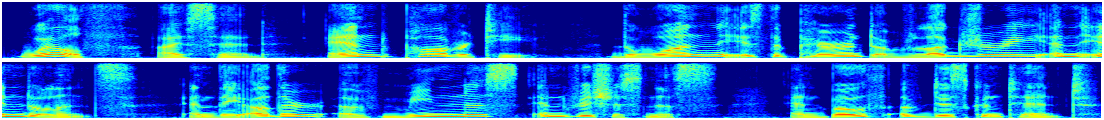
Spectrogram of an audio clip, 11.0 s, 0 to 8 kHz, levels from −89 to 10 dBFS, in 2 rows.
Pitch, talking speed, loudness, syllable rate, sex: 185 Hz, 135 wpm, -18 LUFS, 4.2 syllables/s, female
